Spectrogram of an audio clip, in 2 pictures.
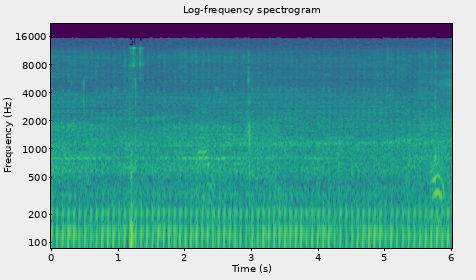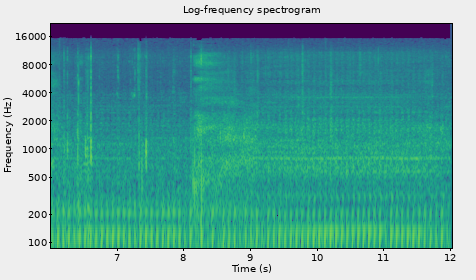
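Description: Yamaha XT 660's single-cylinder engine idling steadily, with a few light clicks over it.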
